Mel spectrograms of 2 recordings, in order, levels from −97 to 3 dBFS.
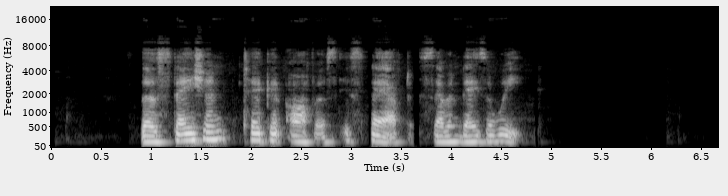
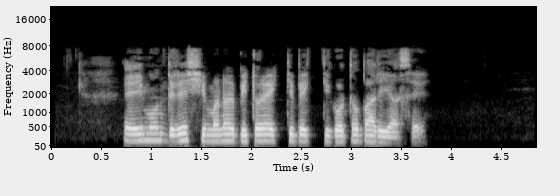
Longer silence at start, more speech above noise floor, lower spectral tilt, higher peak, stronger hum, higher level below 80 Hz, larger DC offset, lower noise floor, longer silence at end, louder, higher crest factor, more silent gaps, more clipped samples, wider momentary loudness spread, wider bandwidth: first, 0.9 s vs 0.75 s; second, 63 dB vs 67 dB; first, -6.5 dB/octave vs -5 dB/octave; about the same, -4 dBFS vs -2 dBFS; neither; second, -66 dBFS vs -56 dBFS; neither; about the same, -83 dBFS vs -81 dBFS; first, 2 s vs 1.15 s; second, -20 LUFS vs -15 LUFS; about the same, 18 dB vs 14 dB; neither; neither; first, 12 LU vs 6 LU; about the same, 7.8 kHz vs 7.8 kHz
